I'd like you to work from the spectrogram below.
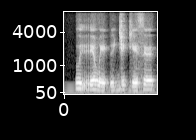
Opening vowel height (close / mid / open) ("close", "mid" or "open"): close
